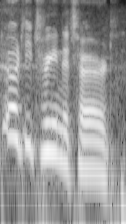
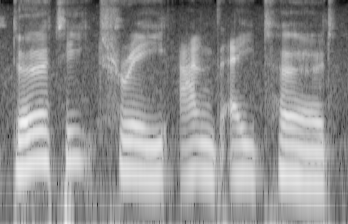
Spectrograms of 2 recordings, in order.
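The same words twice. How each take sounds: First: Irish "Dirty tree and a turd" rattled off fast, higher and louder; quick punchline take in Irish; quick Irish accent. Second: Irish "Dirty tree and a turd" spelled out very slowly; slow teaching take of the Irish phrase; slow Irish accent demo. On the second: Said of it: "how to do that in an Irish accent". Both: Shown as a demonstration.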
